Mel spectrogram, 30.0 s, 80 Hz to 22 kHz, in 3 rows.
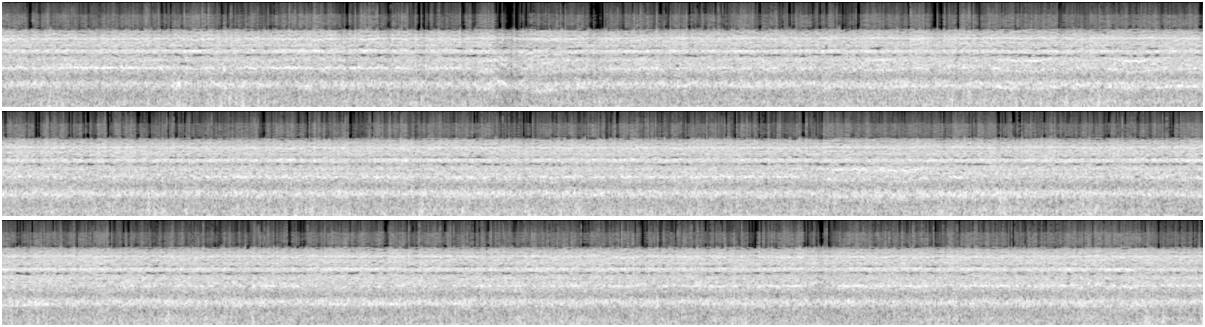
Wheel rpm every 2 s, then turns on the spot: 230, 210, 200, 230, 220, 230, 230, 240, 220, 230, 230, 230, 230, 230, 230.
none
